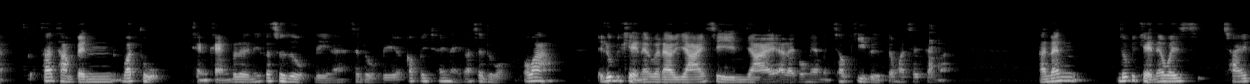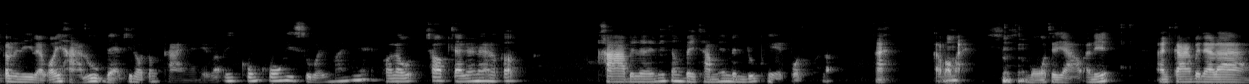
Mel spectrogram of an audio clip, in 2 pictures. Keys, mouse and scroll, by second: 0.1 click, 22.4 click, 23.6 click.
